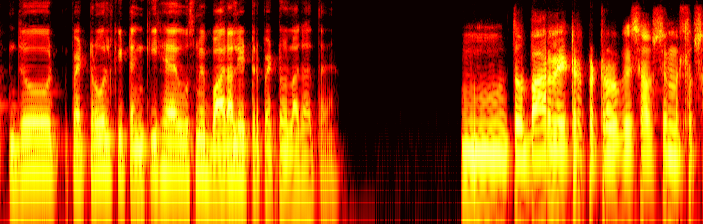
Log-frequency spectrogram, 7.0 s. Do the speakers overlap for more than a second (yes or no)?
no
